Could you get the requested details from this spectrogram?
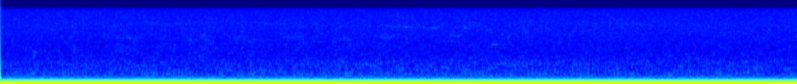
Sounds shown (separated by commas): Steller's Jay call, Brown Creeper call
